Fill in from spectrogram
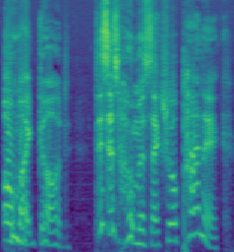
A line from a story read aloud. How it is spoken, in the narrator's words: Rodney yelled, in between snorts of laughter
